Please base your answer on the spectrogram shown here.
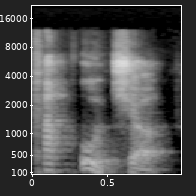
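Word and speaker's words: Cappuccio: one um and it's it may look a little bit like capuccino but there's no Eno in there it's just capucho is how we pronounce this one so nelo capucho is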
